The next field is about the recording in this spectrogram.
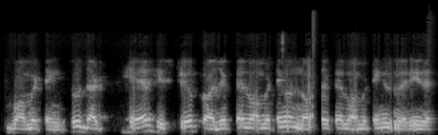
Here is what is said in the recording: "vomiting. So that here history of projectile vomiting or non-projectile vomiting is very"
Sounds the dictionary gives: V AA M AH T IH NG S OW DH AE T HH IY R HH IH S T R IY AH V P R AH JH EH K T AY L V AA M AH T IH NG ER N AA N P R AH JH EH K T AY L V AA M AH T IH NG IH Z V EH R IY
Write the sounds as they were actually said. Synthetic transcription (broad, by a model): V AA M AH T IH NG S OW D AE T HH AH R HH IH S T R IY AH V P R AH JH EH K T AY L V AA M AH T IH NG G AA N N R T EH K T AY L V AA M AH T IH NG IH Z V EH R IY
